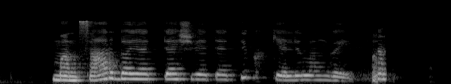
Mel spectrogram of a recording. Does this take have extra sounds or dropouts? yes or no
yes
